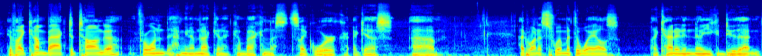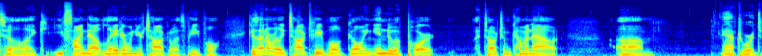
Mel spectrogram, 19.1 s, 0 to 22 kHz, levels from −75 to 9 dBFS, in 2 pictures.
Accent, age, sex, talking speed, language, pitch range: American, 50-69, male, 215 wpm, English, 85-110 Hz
